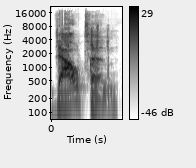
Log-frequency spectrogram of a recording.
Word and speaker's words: Dalton: that hard W in there, Dalton.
